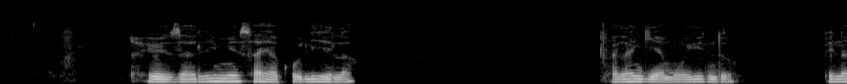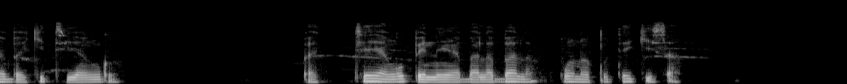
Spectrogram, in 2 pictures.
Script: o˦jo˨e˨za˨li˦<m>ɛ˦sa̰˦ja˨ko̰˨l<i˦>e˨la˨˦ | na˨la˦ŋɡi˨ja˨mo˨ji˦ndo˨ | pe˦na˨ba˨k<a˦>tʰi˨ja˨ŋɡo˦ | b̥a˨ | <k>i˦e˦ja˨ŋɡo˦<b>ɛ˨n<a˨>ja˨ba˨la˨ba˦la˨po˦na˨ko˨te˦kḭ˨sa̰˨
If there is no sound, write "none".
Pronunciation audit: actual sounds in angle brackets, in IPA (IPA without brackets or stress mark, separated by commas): m, i˦, i˦, t, p, ɛ˨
